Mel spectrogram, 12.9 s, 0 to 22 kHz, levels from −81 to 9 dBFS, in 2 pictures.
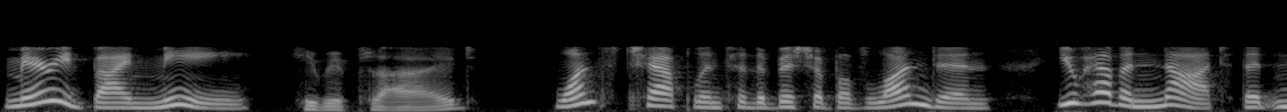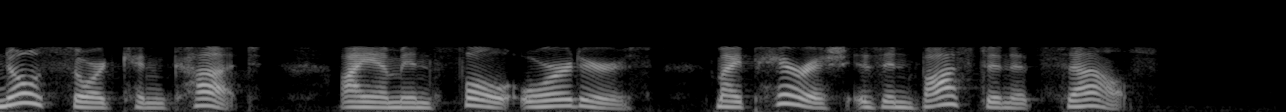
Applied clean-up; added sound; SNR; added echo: none; none; none; none.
